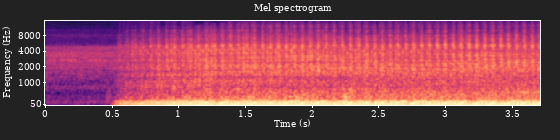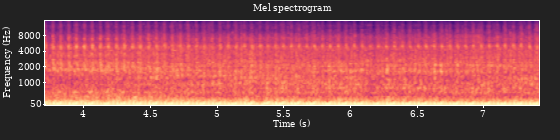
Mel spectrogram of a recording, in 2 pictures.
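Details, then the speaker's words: Harley after cracked exhaust crossover pipes were replaced and a new brake caliper fitted: fires up cleanly into a deep, loping V-twin beat, about three pulses a second, steady with no knocks; healthy idle, though oil seems to be leaking from the carburetor. "But man, she sounds good, she's running good, everything's nice and tight, and I'm ready for the summer, tell you what."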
